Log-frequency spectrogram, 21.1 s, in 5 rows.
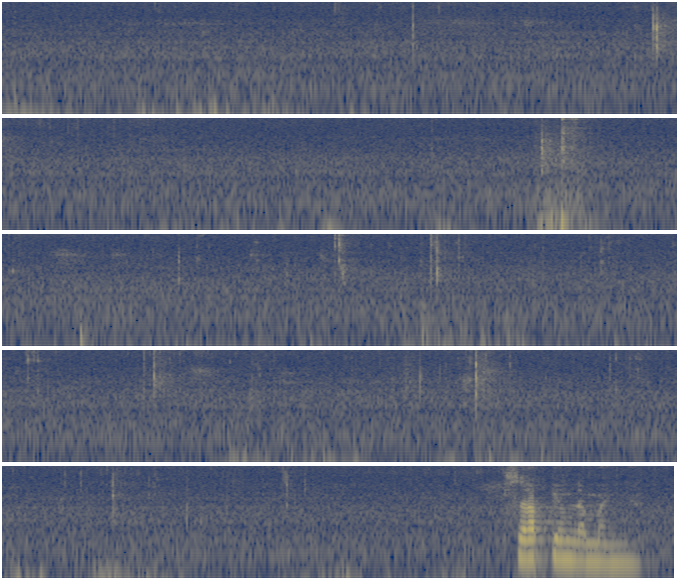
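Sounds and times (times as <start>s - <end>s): wet chewing: 0.8s - 5.4s, 8.4s - 20.0s.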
